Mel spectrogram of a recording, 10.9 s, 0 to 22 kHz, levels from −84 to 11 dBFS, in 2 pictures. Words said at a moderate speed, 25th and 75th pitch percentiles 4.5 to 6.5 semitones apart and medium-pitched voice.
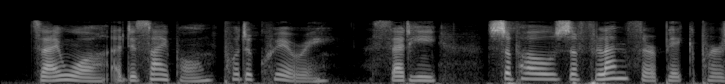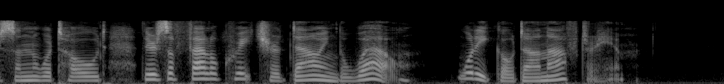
No: average, 160 wpm; average, 5.2 semitones; high, 195 Hz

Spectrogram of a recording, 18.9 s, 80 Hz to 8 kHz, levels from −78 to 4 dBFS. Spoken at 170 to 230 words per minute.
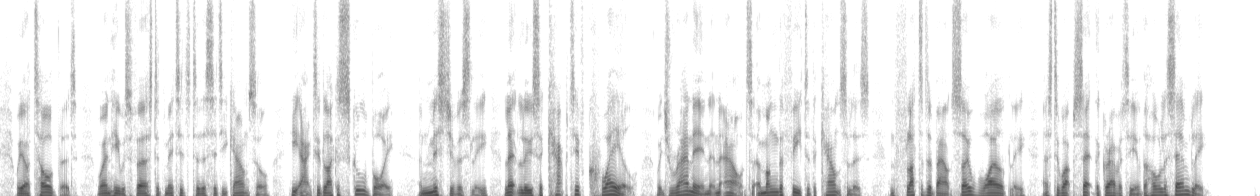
No: average, 160 wpm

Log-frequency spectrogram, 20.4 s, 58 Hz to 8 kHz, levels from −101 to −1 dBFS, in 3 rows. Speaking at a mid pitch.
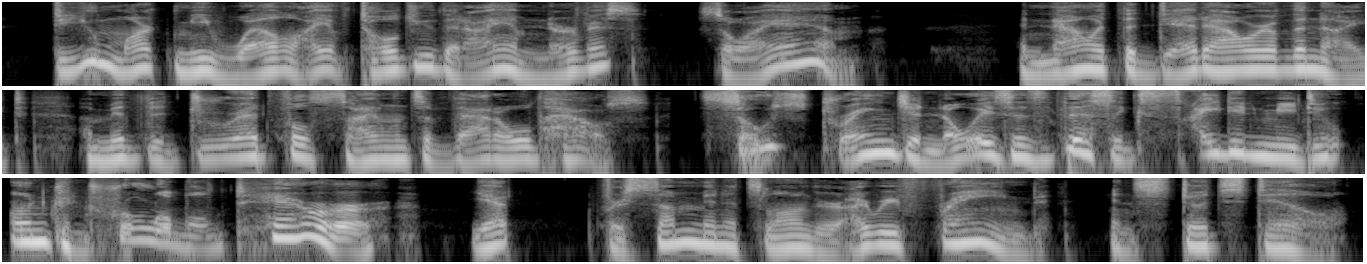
Yes: medium, 150 Hz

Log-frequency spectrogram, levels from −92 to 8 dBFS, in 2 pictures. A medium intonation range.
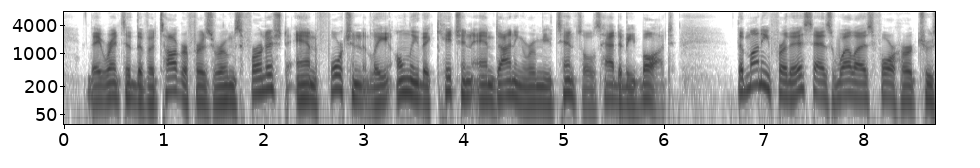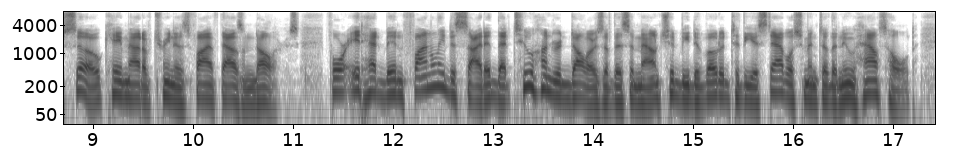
Yes: average, 4.8 semitones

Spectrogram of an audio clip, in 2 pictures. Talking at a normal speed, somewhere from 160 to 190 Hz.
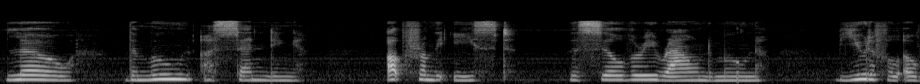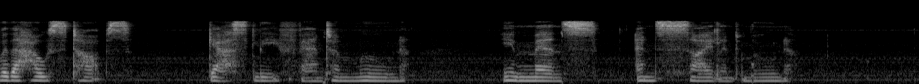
No: slow, 80 wpm; medium, 185 Hz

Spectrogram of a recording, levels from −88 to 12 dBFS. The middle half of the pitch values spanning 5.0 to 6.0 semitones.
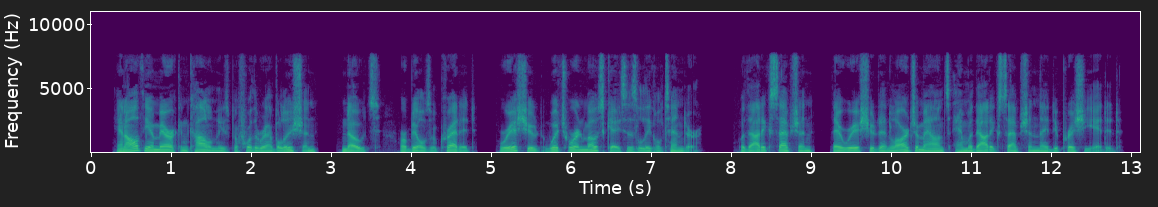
Yes: wide, 5.6 semitones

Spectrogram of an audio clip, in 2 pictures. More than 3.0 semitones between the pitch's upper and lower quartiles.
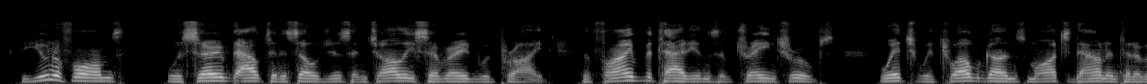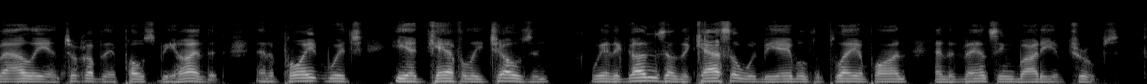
No: narrow, 2.5 semitones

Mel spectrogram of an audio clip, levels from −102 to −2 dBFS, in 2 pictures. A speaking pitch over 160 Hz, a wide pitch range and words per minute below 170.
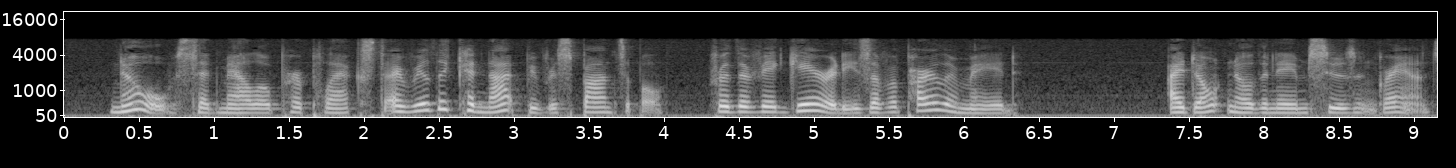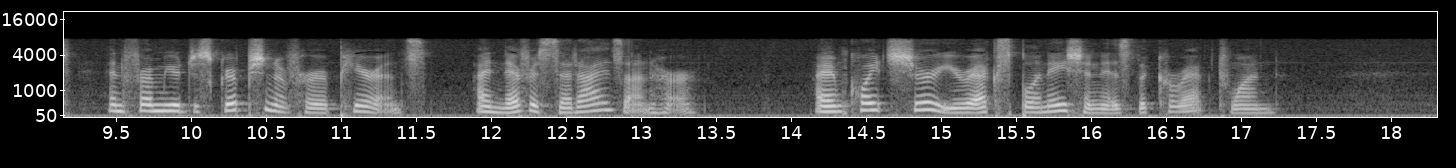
Yes: high, 190 Hz; wide, 5.7 semitones; average, 150 wpm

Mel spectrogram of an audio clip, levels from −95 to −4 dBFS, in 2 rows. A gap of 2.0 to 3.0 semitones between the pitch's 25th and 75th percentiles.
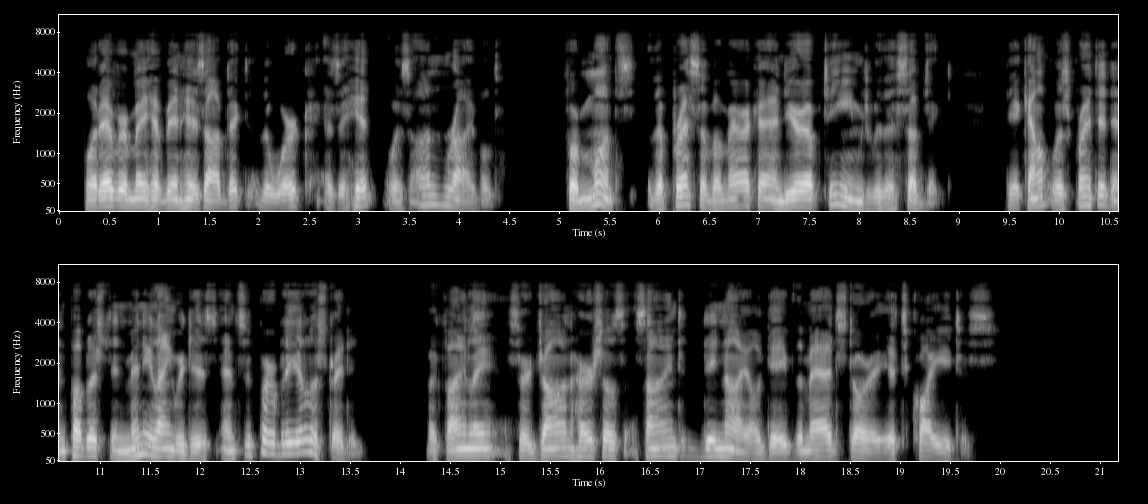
No: average, 3.7 semitones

